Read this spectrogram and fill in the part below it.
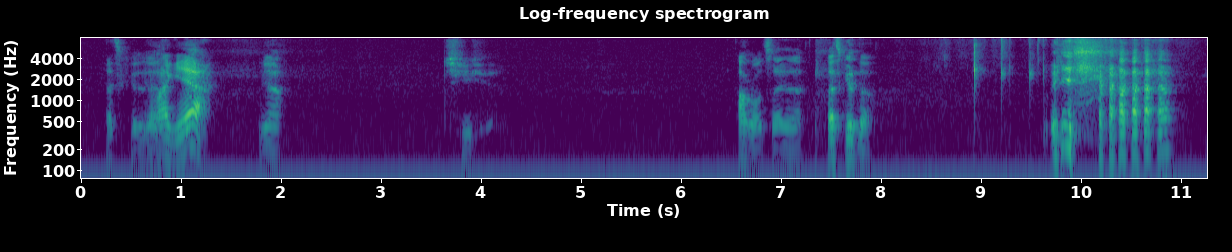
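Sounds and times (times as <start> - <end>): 
speech: 0.2 - 2.1, 3.6 - 4.2, 6.6 - 8.0, 9.6 - 11.0
little claps: 8.9 - 9.8.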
